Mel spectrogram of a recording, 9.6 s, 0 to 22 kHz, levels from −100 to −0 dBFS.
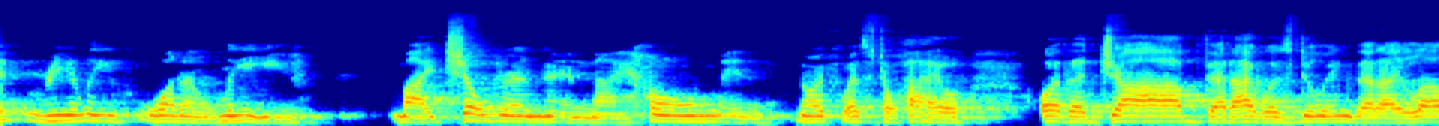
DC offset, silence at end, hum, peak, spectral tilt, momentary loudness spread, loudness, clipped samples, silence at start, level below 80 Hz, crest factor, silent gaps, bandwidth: under 0.1%; 0 s; none; -12 dBFS; -7.5 dB/octave; 8 LU; -28 LUFS; under 0.1%; 0 s; -68 dBFS; 16 dB; none; 8.4 kHz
